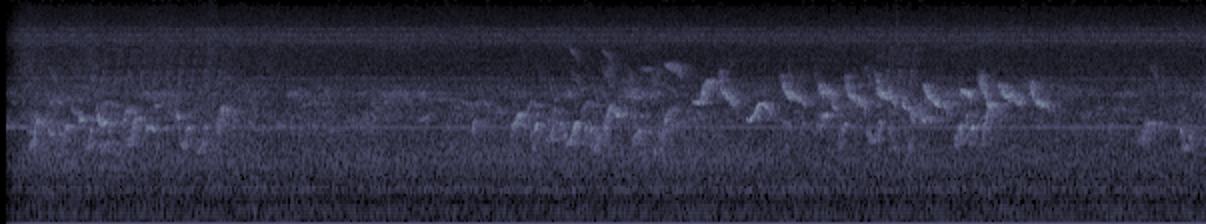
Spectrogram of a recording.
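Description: Birds twittering in quick runs of short chirping notes, with a lull of a couple of seconds early on and busier chirping through the middle.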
